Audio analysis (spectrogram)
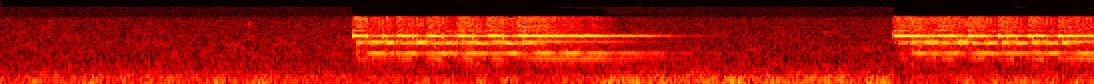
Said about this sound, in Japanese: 実際にご自宅に電話がかかってきたつもりで聞いてみてください。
